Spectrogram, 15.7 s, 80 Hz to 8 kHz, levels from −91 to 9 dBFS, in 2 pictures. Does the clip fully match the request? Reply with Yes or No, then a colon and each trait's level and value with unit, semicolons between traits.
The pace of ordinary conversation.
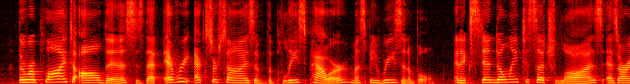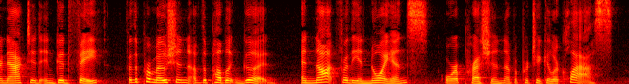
Yes: average, 175 wpm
